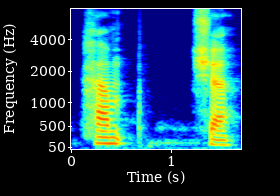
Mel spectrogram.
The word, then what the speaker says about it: Hampshire: Hampshire. Hampshire. Hampshire. Hampshire, near London. Now, we've got two parts. It's a bit like Yorkshire. Hampshire. Hampshire. Same. Hampshire. So the sh part is spelt the same as Yorkshire.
